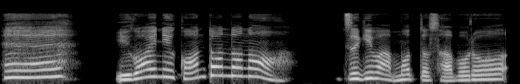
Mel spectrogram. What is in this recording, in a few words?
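WIN, Japanese; GF Alarm; M249SAW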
